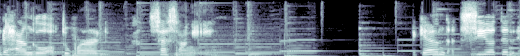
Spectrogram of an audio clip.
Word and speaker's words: 세상이: Sesangi. Sesangi. This is pronounced as a three-syllable word. The first syllable is se, second syllable is sang, and third syllable is i.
